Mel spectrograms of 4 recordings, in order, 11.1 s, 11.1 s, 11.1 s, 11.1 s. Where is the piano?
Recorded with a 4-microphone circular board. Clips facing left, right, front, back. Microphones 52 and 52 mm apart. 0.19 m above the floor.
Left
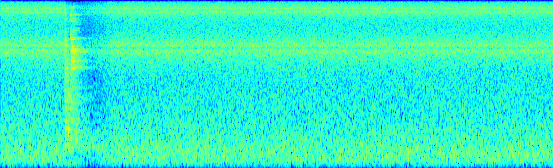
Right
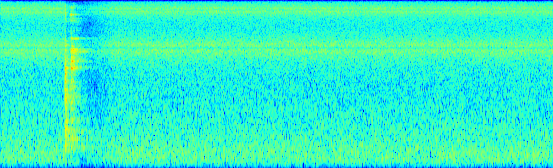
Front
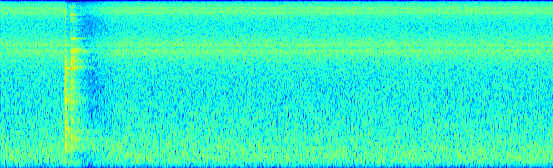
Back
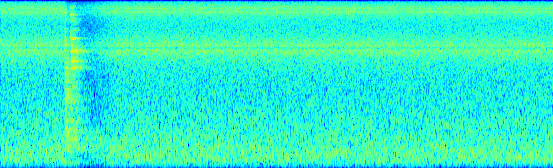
I don't hear a piano.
